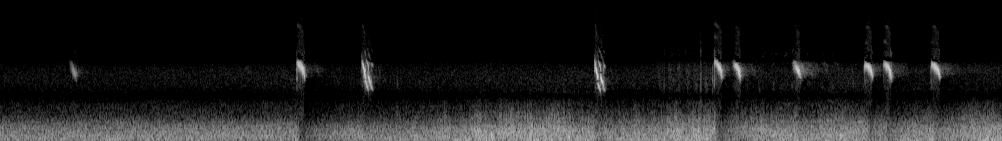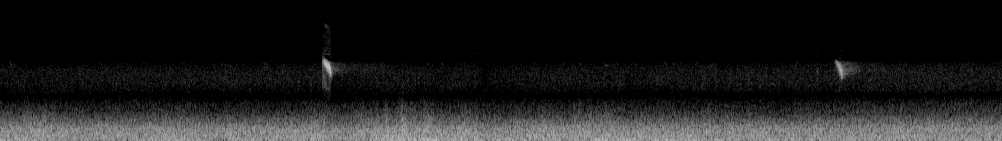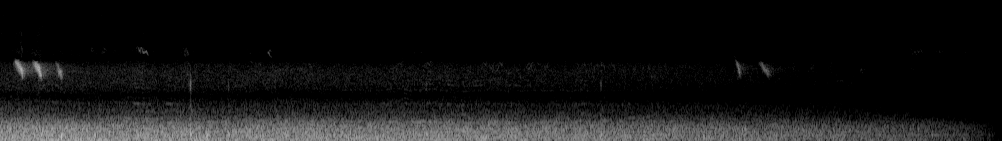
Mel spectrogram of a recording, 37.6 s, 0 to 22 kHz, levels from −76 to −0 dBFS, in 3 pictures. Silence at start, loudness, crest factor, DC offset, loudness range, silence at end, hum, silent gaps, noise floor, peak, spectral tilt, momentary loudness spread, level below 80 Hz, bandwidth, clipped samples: 0 s; -26 LUFS; 24 dB; under 0.1%; 17 LU; 0.8 s; none; none; -59 dBFS; -4 dBFS; -6 dB/octave; 20 LU; -36 dBFS; 16 kHz; under 0.1%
